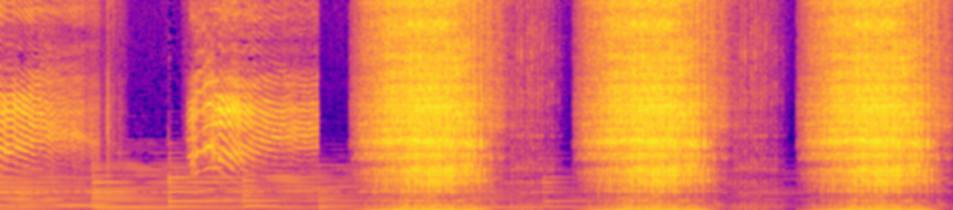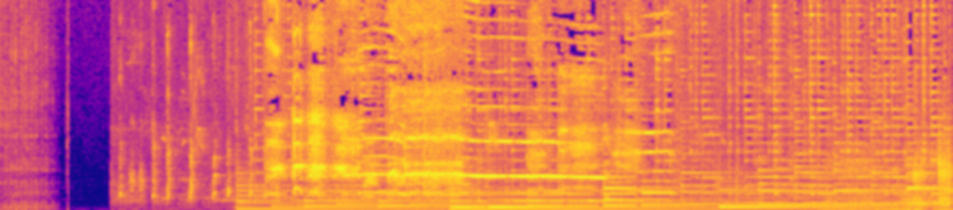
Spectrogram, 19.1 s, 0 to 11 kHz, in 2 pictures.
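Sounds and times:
long breathy hisses: 3.6 - 10.0
chickens clucking: 10.7 - 14.3
rooster crowing: 11.9 - 16.2
soft music with plucked strings: 11.9 - 19.0.

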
